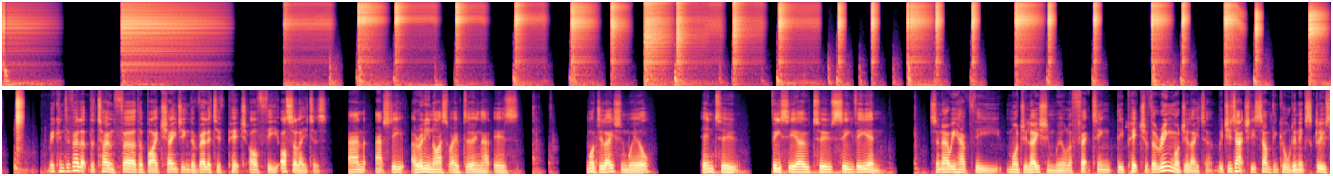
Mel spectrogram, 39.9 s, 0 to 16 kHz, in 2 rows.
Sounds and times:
Speech: 20.6 - 27.8, 28.8 - 29.8, 30.5 - 33.3, 33.9 - 39.8.

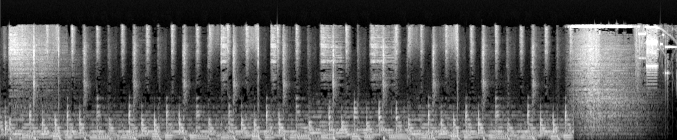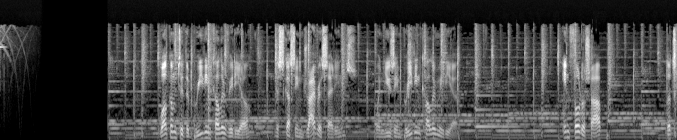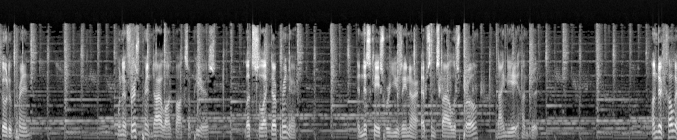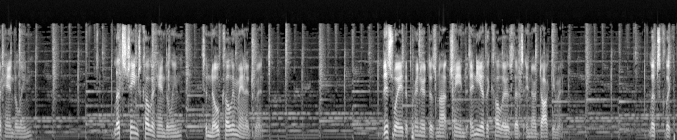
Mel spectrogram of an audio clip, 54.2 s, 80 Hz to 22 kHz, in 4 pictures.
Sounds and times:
Music: 0.0 - 13.1, 15.7 - 54.1
Speech: 16.7 - 22.8, 24.8 - 25.8, 26.9 - 27.8, 29.4 - 31.4, 32.0 - 33.1, 34.2 - 37.9, 40.1 - 41.3, 42.9 - 45.9, 48.3 - 51.9, 53.6 - 54.1.

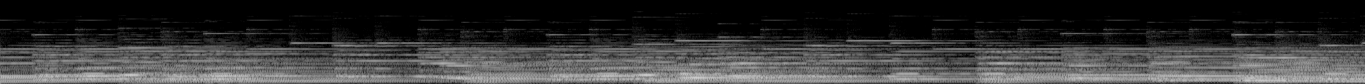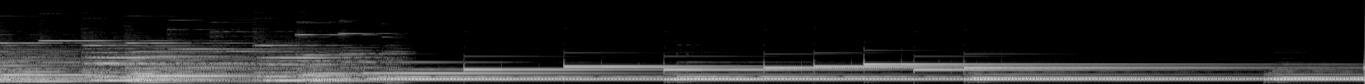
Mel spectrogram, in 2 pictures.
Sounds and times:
Music: 0.0 - 27.3.

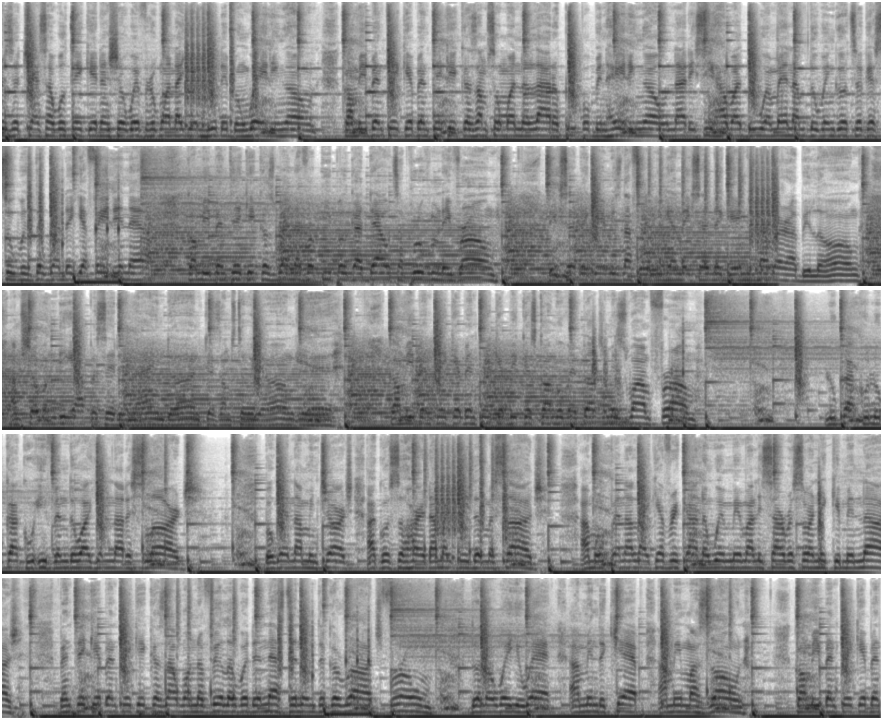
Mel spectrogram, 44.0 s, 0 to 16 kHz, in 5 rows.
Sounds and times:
Music: 0.0 - 16.8, 17.4 - 43.9.

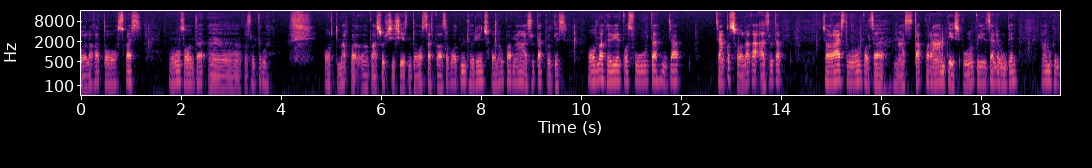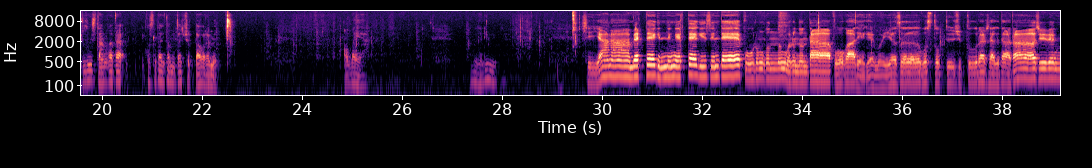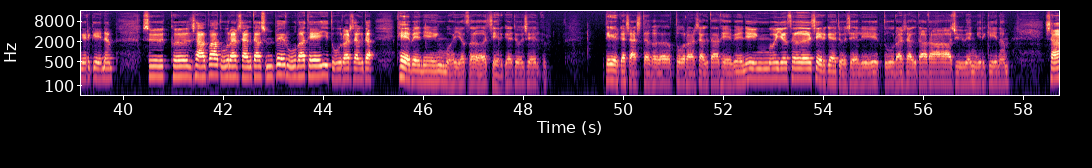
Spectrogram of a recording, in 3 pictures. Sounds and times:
Inside, small room: 0.0 - 58.7.

